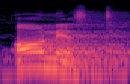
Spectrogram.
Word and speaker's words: honest: ऑनेस्ट, HONEST, honourable, तो है तो कंसोनेंट, शुरुआती जो लेटर है इसका ये क्या है, कॉन्सोनेंट है, बट इसका उच्चारण क्या है, तो वॉवेल की तरह है, तो वॉवेल से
